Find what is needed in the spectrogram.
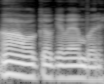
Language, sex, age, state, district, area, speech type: Malayalam, male, 45-60, Kerala, Kozhikode, urban, spontaneous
